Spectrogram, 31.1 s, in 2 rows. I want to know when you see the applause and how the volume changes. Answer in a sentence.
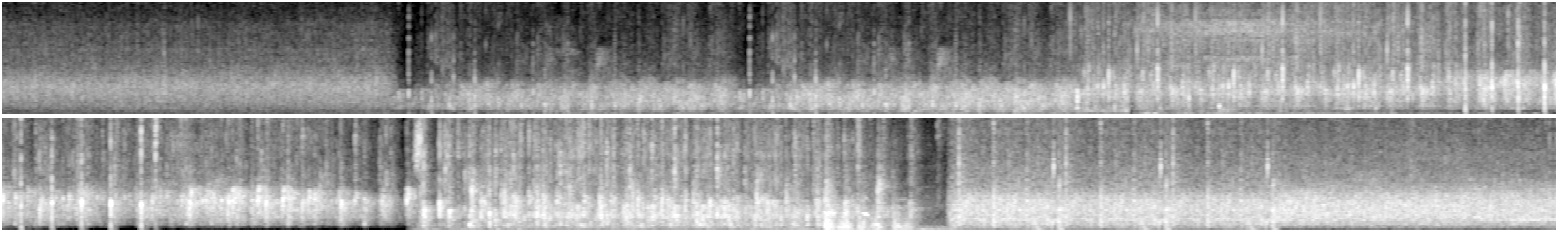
You can hear the applause from 0.0 to 31.0 s, getting louder.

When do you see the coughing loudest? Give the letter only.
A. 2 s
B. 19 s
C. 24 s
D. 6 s
C.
